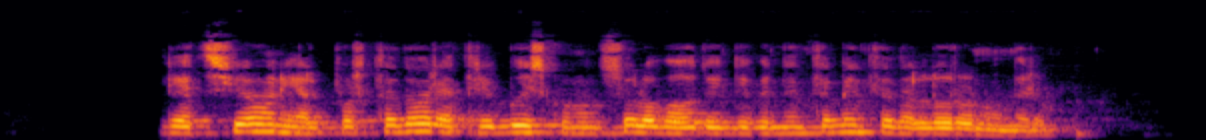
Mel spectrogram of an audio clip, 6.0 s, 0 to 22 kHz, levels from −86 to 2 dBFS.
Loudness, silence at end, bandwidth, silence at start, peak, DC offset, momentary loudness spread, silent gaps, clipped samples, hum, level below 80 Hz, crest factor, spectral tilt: -17 LUFS; 0.6 s; 9 kHz; 0.8 s; -2 dBFS; under 0.1%; 8 LU; none; under 0.1%; none; -64 dBFS; 16 dB; -5 dB/octave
